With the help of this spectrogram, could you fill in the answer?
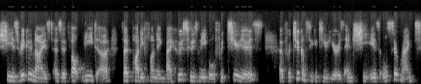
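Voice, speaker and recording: The pace is moderate with ordinary pitch variation. The background is quiet. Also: woman. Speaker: podcast co-host. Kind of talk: interview. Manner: halting. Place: office.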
